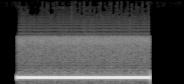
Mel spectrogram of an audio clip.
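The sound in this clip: A steady telephone tone sounds while a call is being placed. The single, even, unbroken electronic note holds for about two seconds and then stops, with nothing else heard around it.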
